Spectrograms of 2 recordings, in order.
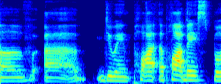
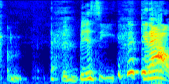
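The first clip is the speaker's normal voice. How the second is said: mock annoyed tone, higher and louder; 7 semitones higher, 13 dB louder than usual. Retelling being interrupted while editing videos: retelling an annoyed brush-off. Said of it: "And I'm like".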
